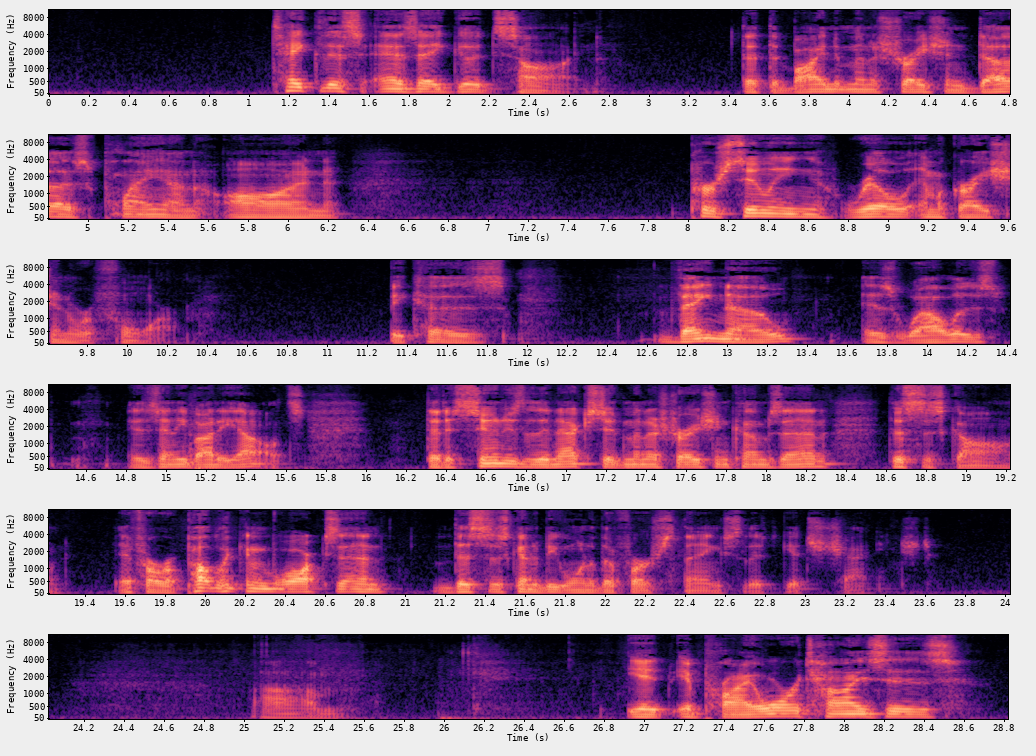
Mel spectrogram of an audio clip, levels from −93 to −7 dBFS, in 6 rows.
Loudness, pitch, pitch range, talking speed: -24 LUFS, 95 Hz, 85-105 Hz, 125 wpm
